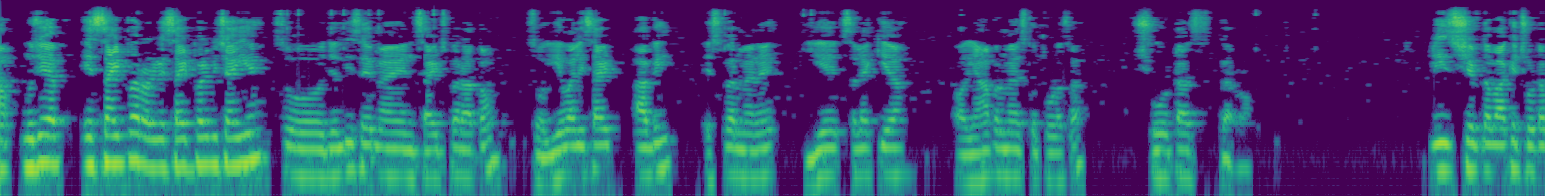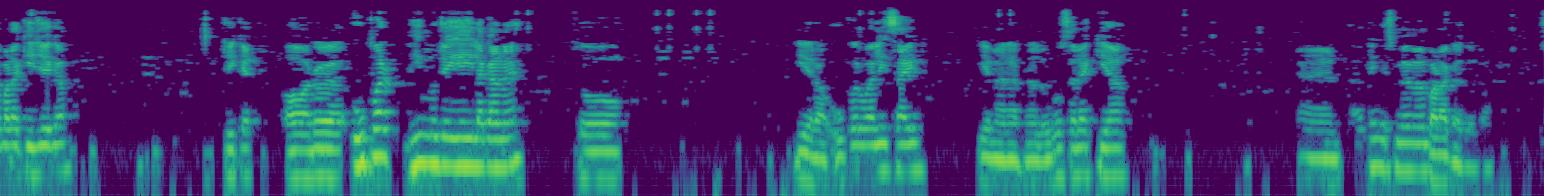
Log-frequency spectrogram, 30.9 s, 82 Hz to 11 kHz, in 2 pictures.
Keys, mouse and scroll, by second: 2.8 click, 7.1-13.1 drag, 13.1-18.2 drag, 27.0-30.8 drag.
